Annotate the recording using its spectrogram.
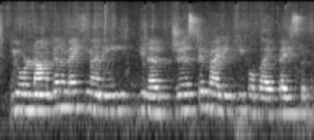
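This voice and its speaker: A woman at a medium pitch and fairly quick pace, with audible room echo and noticeable background noise. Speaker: direct sales team leader. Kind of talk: training talk to sales team. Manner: fast; animated.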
